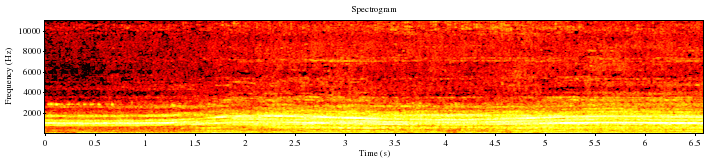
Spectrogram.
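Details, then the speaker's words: BMW E46 at idle: steady high whine wavering slightly in pitch; suspected air-conditioning compressor, sounded normal once the compressor belt was removed; AC compressor whine. "und das könnte eventuell der klimakompressor sein dass versuche herauszufinden woran"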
